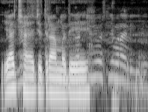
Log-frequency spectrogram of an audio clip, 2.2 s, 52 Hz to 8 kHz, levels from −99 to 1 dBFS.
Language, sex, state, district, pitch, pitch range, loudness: Marathi, male, Maharashtra, Washim, 140 Hz, 120-190 Hz, -15 LUFS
